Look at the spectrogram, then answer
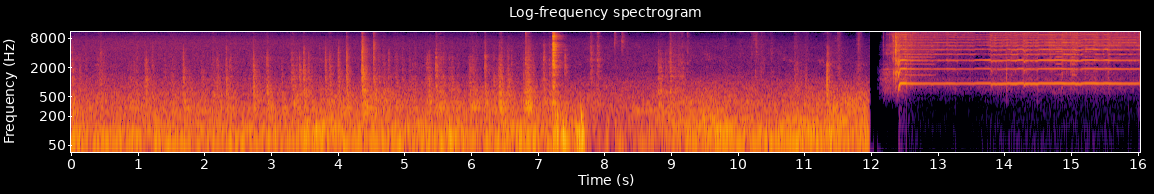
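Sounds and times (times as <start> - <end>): hand tools clicking and clinking: 2.1 - 9.1.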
